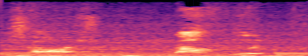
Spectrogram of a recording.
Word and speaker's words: Josh Boutwood: So, we just finished our late lunch here at Ember by Josh Boutwood.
